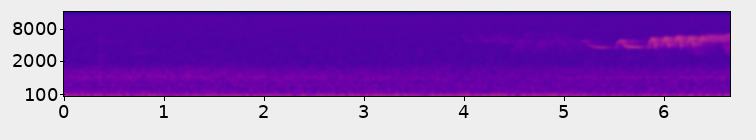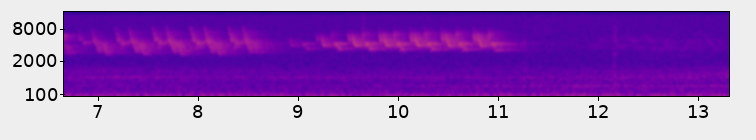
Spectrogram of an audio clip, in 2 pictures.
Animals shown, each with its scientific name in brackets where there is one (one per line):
Mourning Warbler (Geothlypis philadelphia)
Black-throated Blue Warbler (Setophaga caerulescens)
Ovenbird (Seiurus aurocapilla)
Chestnut-sided Warbler (Setophaga pensylvanica)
